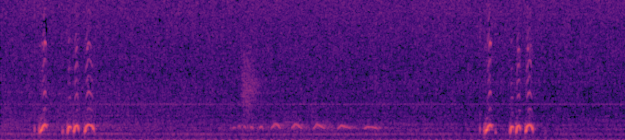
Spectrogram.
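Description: Zebra dove (perkutut) cooing: two crisp phrases of about four quick rising-and-falling notes, about four seconds apart, with a fainter run of coos between them. A low steady hum runs underneath.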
